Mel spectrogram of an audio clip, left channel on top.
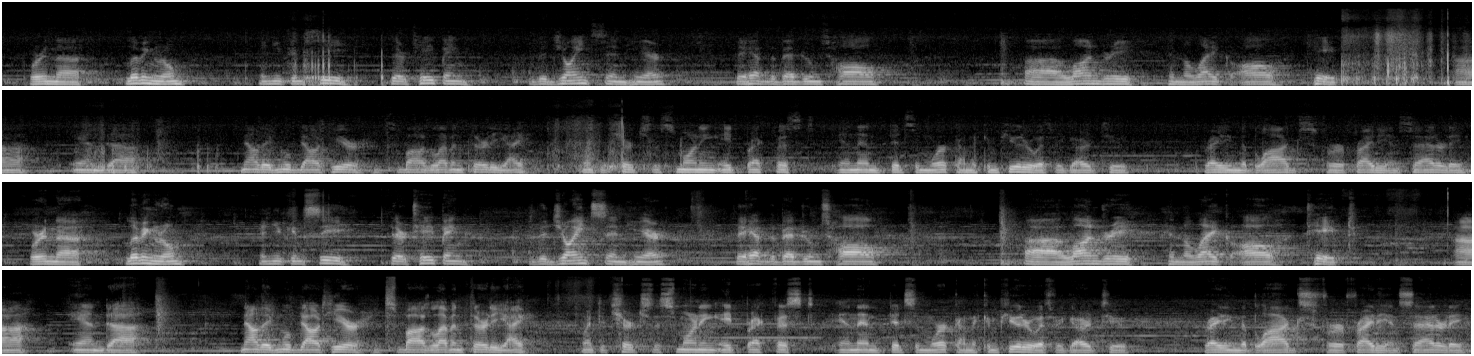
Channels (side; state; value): both; normal; correlation 0.51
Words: We're in the living room and you can see they're taping the joints in here. They have the bedrooms, hall, laundry and the like all taped. Now they've moved out here. It's about 11:30. I went to church this morning, ate breakfast, and then did some work on the computer with regard to writing the blogs for Friday and Saturday.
